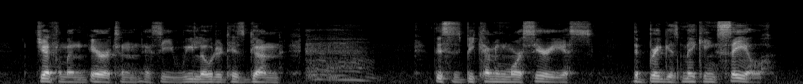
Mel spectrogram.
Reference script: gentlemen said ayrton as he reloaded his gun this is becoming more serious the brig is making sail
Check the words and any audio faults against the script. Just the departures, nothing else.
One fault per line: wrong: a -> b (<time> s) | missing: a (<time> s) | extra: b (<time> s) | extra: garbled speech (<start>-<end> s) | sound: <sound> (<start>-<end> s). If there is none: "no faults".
missing: said (0.9 s)
sound: throat clearing (3.0-4.0 s)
